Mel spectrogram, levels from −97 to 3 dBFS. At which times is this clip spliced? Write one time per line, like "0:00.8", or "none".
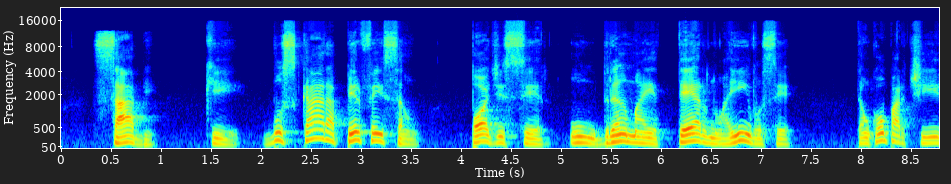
0:07.8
